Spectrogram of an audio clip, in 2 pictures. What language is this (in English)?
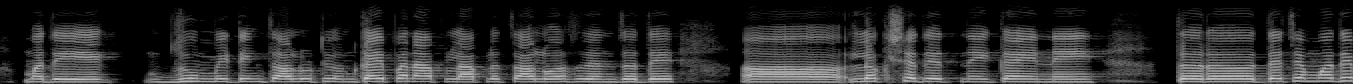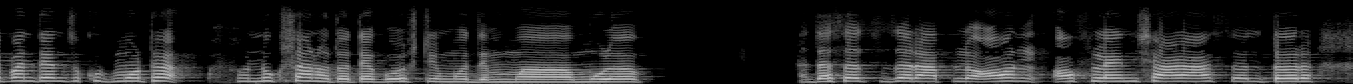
Marathi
